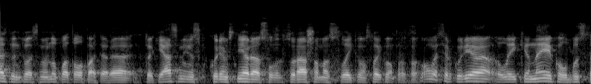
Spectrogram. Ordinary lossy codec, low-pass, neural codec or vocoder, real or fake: Opus, 32 kbps; 7.2 kHz; codec, 16 kHz, 4 kbps, FunCodec, trained on Chinese and English, 50 frames a second; fake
